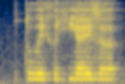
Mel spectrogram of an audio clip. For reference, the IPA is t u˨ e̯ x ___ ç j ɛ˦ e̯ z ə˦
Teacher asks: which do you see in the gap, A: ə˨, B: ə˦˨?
A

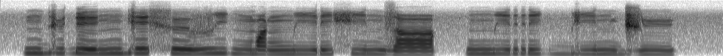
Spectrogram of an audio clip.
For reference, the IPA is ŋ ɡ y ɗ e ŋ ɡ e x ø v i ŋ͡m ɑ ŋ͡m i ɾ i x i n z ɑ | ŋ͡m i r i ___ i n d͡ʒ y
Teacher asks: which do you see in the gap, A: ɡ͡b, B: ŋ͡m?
A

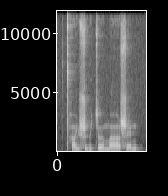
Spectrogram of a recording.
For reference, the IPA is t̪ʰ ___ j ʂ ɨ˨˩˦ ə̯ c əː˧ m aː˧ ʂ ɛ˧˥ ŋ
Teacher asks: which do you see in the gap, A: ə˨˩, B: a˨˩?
B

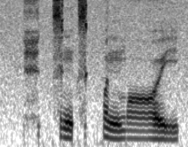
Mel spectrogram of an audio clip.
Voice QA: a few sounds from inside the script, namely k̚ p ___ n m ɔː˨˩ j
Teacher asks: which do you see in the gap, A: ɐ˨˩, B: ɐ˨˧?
A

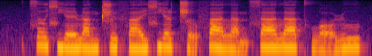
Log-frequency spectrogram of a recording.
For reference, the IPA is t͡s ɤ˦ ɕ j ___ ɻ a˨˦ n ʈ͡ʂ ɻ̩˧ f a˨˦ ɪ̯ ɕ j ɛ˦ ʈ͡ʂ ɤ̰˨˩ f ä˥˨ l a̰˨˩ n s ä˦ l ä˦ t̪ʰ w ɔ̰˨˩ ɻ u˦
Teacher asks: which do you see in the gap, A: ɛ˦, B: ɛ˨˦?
B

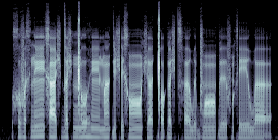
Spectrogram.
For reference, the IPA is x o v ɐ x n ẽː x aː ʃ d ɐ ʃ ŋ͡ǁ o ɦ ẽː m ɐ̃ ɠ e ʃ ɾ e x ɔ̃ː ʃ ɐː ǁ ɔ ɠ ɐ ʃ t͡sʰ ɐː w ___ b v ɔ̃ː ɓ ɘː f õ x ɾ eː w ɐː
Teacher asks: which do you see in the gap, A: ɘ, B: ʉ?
A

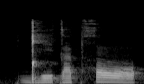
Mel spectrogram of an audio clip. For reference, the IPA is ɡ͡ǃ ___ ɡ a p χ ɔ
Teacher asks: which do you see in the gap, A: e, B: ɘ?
A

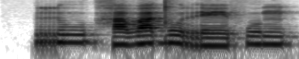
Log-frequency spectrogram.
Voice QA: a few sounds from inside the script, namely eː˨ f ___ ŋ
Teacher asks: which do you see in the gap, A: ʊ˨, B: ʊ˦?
B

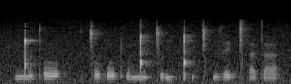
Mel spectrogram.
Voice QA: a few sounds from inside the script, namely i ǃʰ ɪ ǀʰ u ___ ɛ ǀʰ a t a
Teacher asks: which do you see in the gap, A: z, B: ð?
A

